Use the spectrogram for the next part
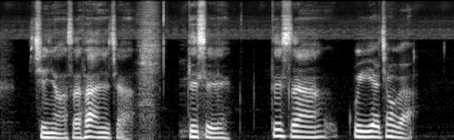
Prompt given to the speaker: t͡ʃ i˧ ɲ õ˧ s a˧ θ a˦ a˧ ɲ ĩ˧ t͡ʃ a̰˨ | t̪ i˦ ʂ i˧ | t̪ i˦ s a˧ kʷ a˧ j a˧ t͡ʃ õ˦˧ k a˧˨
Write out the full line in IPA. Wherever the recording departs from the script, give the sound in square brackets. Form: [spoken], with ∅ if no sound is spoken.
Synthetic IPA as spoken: t͡ʃ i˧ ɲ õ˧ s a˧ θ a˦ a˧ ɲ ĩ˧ t͡ʃ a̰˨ | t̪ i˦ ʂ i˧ | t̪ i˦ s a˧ kʷ [i˧] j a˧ t͡ʃ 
